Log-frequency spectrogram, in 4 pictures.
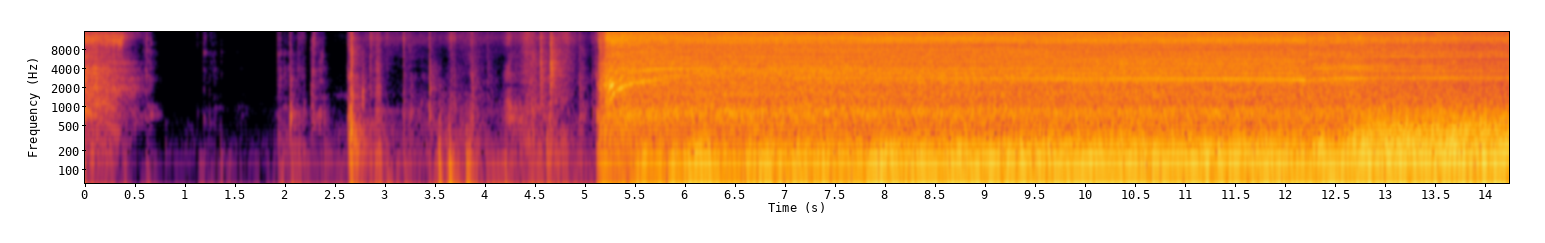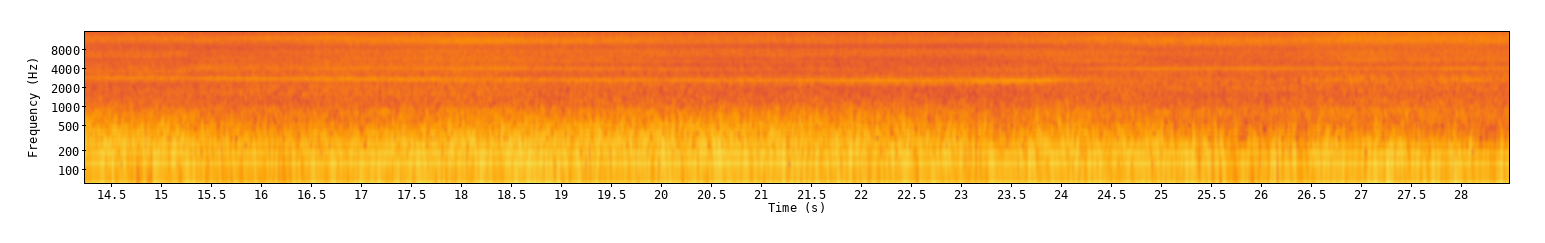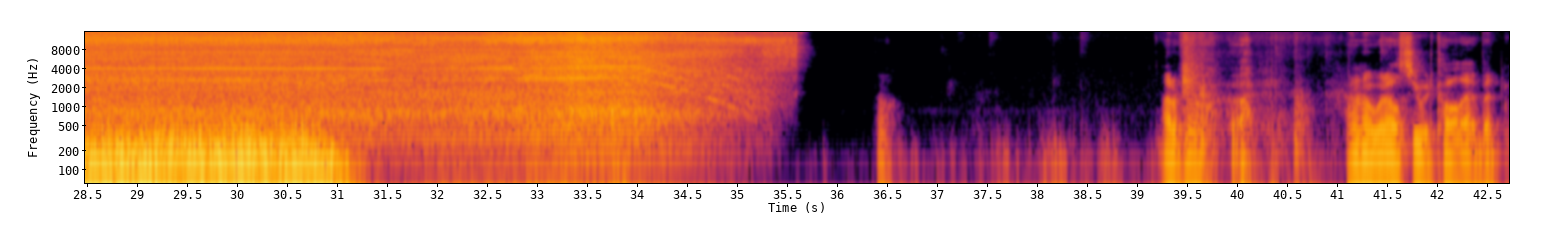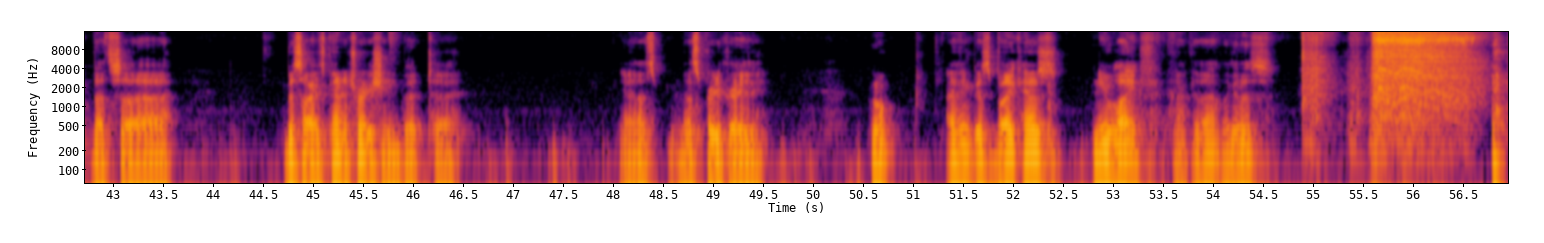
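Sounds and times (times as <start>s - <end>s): drill bit grinding metal: 0.0s - 0.7s, 5.1s - 35.7s, 54.9s - 56.9s
electric drill whining: 0.0s - 0.7s, 5.1s - 35.7s, 54.9s - 56.9s.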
